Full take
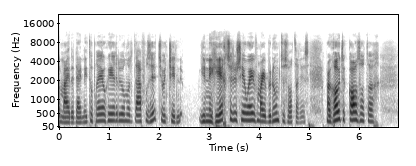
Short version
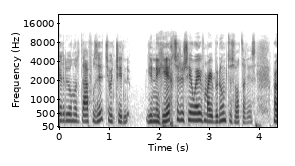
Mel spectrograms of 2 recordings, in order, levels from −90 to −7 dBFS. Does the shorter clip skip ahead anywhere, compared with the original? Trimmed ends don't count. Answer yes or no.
no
